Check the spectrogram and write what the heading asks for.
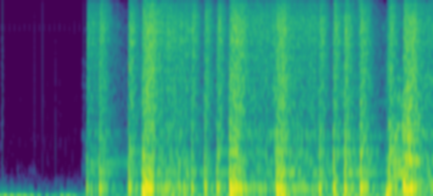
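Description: Start of an Irish band's song recording: faint hiss and scattered clicks, then about a second in the band comes in, led by snare drum rolls and drum hits over bass and guitar.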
